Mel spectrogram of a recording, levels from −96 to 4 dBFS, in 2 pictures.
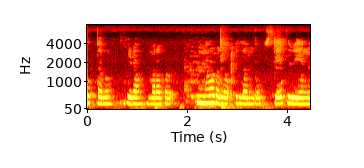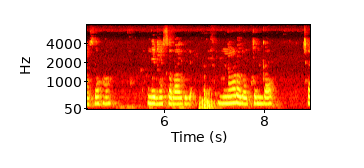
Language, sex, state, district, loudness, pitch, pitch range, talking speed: Kannada, female, Karnataka, Mysore, -15 LUFS, 225 Hz, 215-235 Hz, 75 wpm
